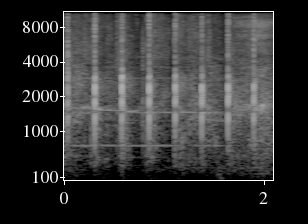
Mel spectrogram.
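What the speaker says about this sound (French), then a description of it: "Est-ce qu'on peut applaudir pour les amis des gens?" Audience applause at a televised semi-final stage show, heard as eight sharp, evenly spaced clap-like bursts of moderate loudness, each separate and ringing briefly, with no voices over them.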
